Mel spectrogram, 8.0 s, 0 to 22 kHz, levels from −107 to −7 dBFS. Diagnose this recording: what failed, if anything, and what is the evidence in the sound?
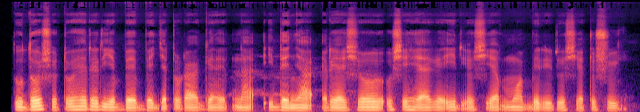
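Nothing stood out on listening to this speech recording, and no stage of the chain gives any sign of having failed.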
